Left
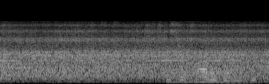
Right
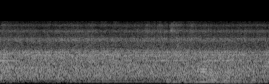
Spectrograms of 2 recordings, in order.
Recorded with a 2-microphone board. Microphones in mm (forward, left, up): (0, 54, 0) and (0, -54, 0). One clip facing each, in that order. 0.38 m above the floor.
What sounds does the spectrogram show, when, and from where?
1.6 s a man speaking: 10° left (ahead or behind), 6.5 m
